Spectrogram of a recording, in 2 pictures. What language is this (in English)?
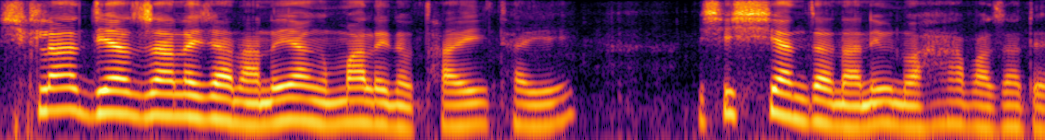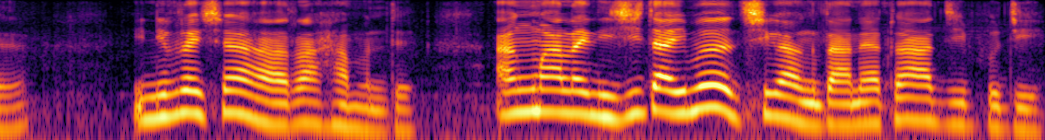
Bodo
